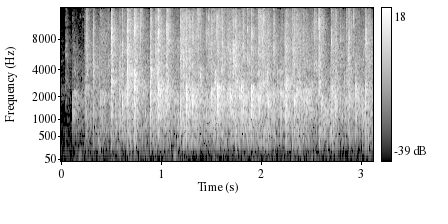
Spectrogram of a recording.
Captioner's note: applause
